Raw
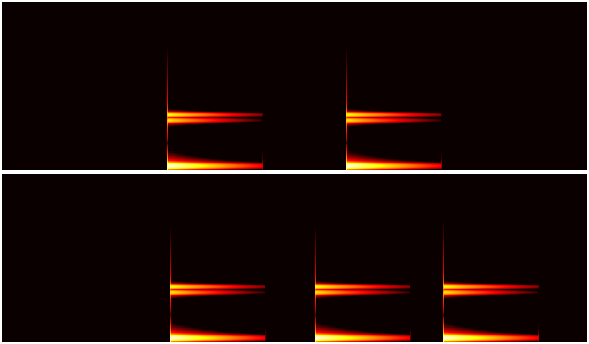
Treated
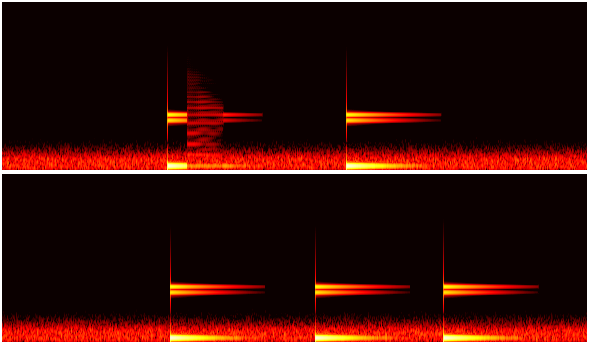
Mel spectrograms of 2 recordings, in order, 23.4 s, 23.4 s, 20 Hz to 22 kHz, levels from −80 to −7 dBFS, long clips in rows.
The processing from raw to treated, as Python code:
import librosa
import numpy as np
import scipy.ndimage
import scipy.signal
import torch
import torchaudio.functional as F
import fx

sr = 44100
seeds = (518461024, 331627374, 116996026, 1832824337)

y = fx.tube_stage(x, sr, drive_db=41.0, bias=0.4, at=(3.7, 4.43))
y = fx.dmg_noise_band(y, sr, seeds[0], low_hz=56.0, high_hz=320.0, level_db=-47.0)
